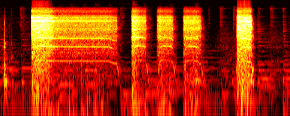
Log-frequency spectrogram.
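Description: A plastic part on a Crown Vic fuel pump is tightened with a power tool, producing several loud mechanical whirring bursts. They come in an uneven start-stop rhythm with short gaps between them, and no one speaks.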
